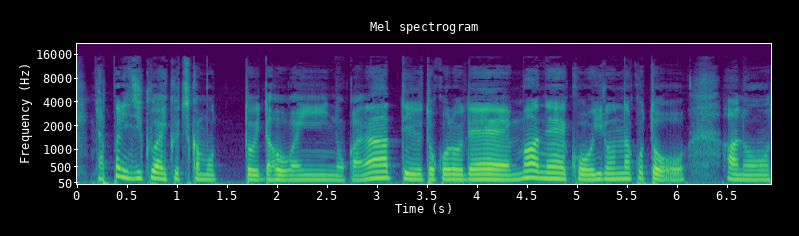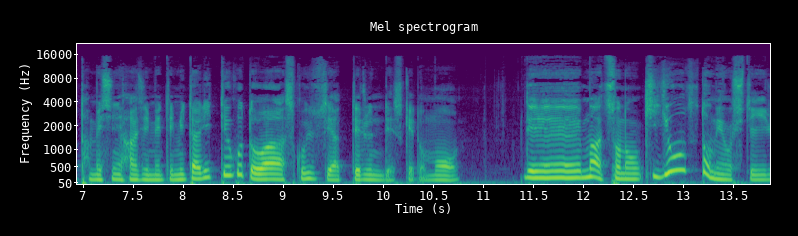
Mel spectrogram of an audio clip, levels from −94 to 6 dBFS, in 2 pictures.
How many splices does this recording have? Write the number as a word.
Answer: zero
